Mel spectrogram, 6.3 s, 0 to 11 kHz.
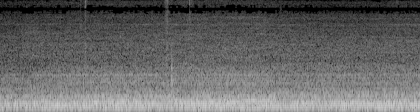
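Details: Johnson Controls/Unitary Products residential gas furnace that had ignition retry lockout (seven flashes, flame dropping after 3 s), running after the flame sensor service; deep smooth continuous rumble, no cutting out; normal running.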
